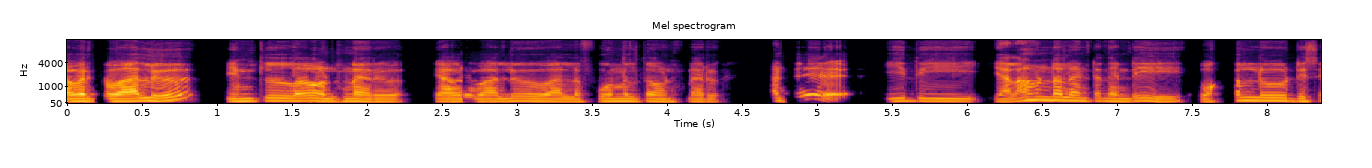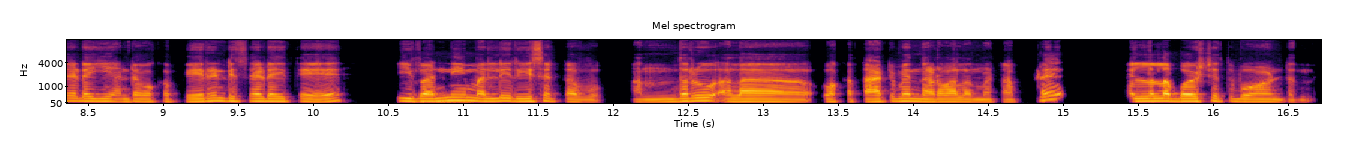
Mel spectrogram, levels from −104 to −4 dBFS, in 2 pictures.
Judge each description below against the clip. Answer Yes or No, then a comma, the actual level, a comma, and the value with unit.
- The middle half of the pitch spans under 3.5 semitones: Yes, average, 2.9 semitones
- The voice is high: No, low, 130 Hz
